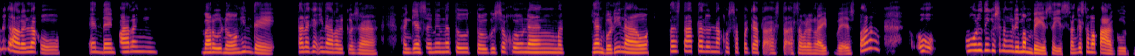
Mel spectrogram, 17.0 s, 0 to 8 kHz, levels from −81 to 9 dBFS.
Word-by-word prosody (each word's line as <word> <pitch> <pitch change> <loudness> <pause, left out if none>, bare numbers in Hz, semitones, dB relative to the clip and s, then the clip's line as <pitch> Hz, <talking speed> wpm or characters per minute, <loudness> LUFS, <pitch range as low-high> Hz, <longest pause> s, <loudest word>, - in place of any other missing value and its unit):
nag-aaral 245 - +4
ako. 185 -4 -3 0.6
And 235 -2 -2
then 225 0 +2
parang 245 -1 0 0.7
marunong? 210 -1 +3
Hindi, 185 -10 -1 0.3
talagang 245 +1 0
inaaral 215 -4 0
ko 185 -1 -6
siya. 160 -4 -1 0.4
Hanggang 210 +1 0
sa 225 - -7
nung 235 0 -2
natuto 225 -4 -1
gusto 210 +3 -4
ko 225 -1 0
ng 215 -1 +3
mag 205 -2 -2 0.4
'yan 230 -2 +4
Bolinao 200 -1 +4 0.3
ta's 270 0 0
tatalon 270 -2 0
ako 240 -1 -5
sa - - -9
pagkataas-taas 195 -5 -4
na 185 - -4
walang 170 -1 0
life 150 +2 +1
vest. 155 +2 -3
Parang 385 +4 0 0.6
u 450 - +1 0.5
uulitin 320 +1 +2
ko - - +1
siya 300 - -5
ng 275 -1 -1
5 250 -2 +5
beses 155 -6 +1
hanggang 230 +5 -2
sa 240 - -2
mapagod. 165 -10 +3
220 Hz, 145 wpm, -23 LUFS, 190-245 Hz, 0.7 s, 5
